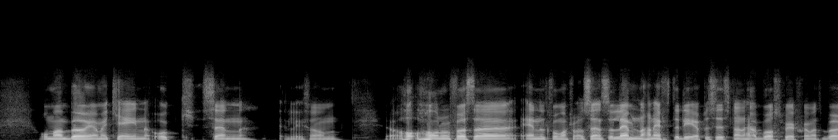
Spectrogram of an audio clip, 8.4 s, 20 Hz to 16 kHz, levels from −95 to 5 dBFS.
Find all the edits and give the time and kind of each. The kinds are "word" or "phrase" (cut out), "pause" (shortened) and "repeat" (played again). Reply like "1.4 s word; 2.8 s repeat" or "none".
none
